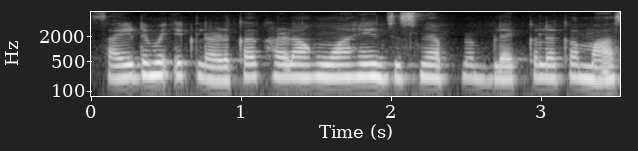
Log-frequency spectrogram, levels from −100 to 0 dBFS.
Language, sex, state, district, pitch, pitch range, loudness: Hindi, female, Madhya Pradesh, Dhar, 215 Hz, 205-220 Hz, -16 LUFS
